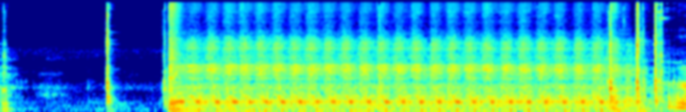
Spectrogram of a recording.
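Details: Classic Mini MPI just after an in-tank fuel pump swap, pump heard priming: slow, uneven cranking labors along without ever catching. Starter dragging on a flat battery, so no start.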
